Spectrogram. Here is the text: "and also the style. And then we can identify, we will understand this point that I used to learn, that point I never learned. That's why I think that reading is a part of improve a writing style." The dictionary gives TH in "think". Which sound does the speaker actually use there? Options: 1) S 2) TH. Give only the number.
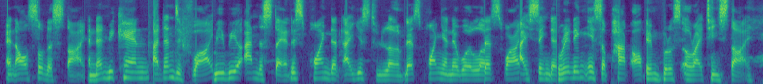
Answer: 1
